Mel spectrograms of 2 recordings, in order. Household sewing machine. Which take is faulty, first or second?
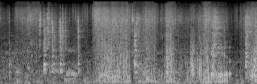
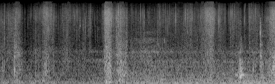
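first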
